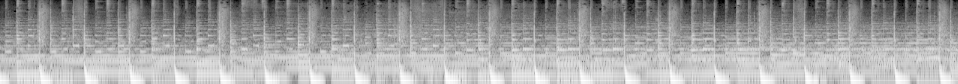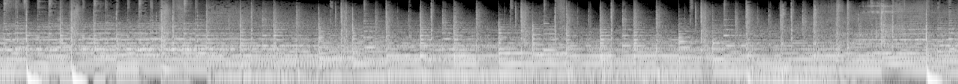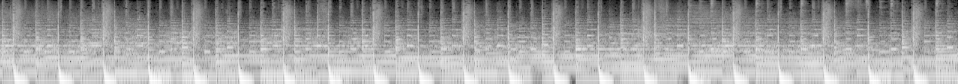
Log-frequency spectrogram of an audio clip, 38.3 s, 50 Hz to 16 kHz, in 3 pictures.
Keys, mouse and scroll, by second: 0.1-0.6 scroll up 1, 0.6-1.7 shift+middle drag, 1.7 f, 2.5 alt+z, 2.9 click, 3.2-3.8 scroll down 2, 3.8 KP_3, 4.2-5.1 scroll up 1, 5.1-6.2 shift+middle drag, 6.2 click, 7.0 KP_3, 7.7 g, 8.7 middle click, 9.1 scroll up 3, 9.7 shift+middle click, 10.5 click, 11.9 g, 13.1 KP_3, 13.4-13.8 scroll down 4, 13.8 scroll up 1, 14.7 scroll down 1, 14.9-16.1 scroll up 1, 16.1 scroll down 2, 16.6 shift+middle click, 17.1 click, 17.9 ctrl+r, 20.4-21.7 middle drag, 21.7 click, 21.9 scroll down 1, 22.0 middle click, 22.3 scroll up 2, 22.7-24.8 shift+middle drag, 24.8 Tab, 25.8 click, 26.2-29.3 drag, 29.3-30.9 middle drag, 30.9-32.3 right drag, 32.3-33.1 drag, 33.2 click, 34.3 click, 34.6 middle click, 34.9-35.2 scroll up 1, 35.2 shift+middle click, 35.8 Tab, 36.1-37.3 scroll up 1, 37.3 2, 38.0 click.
